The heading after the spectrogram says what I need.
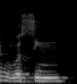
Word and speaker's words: वसीम: वसीम। क्योंकि एम के पहले अगर कोई वोवेल आ जाता है तो एम और एन जो है नाक में रह जाते हैं।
